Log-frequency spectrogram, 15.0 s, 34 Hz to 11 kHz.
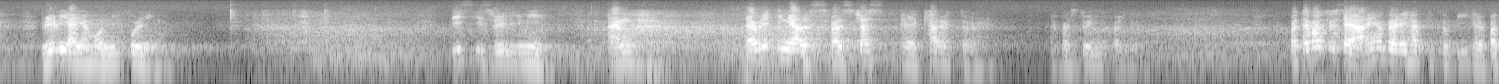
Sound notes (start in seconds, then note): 2.4 laughter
